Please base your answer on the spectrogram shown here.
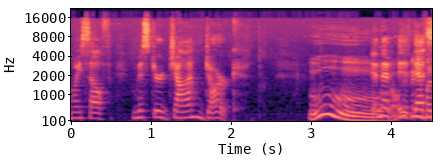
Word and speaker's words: Jeanne d'Arc: You keep saying it like John Dark, like so very sinister and dark. Okay, I have to point out that is the closer to French pronunciation, and where I first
